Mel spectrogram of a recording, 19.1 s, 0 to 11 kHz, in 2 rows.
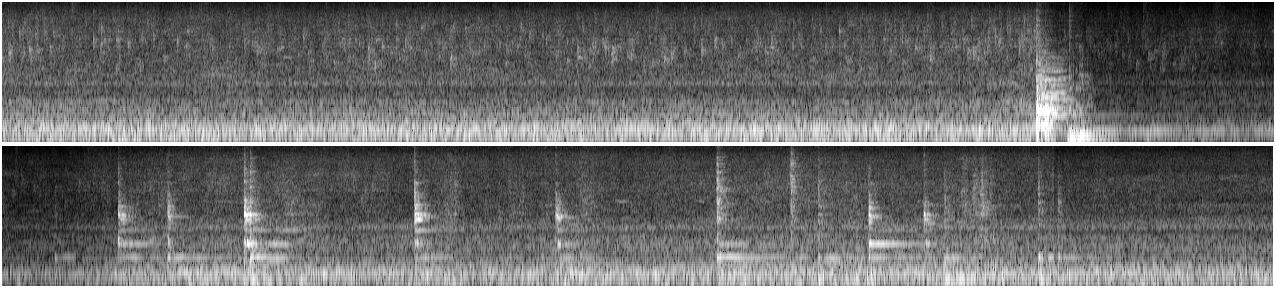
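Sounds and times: onions sizzling in hot oil: 0.0 - 19.0
metallic clang against pot: 7.8 - 9.2, 9.9 - 18.0.

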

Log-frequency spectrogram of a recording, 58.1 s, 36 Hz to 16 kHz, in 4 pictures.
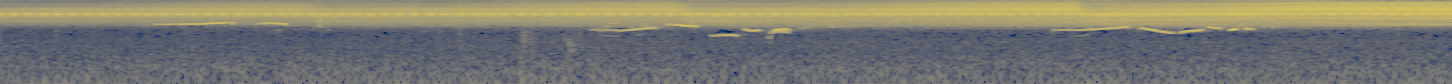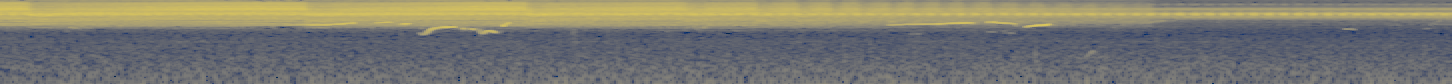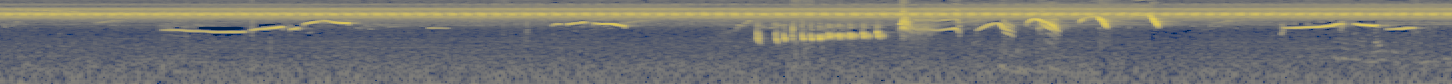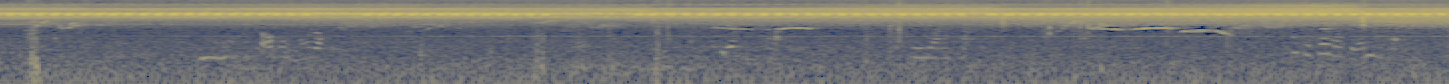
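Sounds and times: high insect drone: 0.0 - 58.0
bird singing whistled phrases: 1.6 - 2.9, 5.9 - 8.1, 10.6 - 12.6, 17.6 - 19.7, 23.4 - 25.1, 30.7 - 32.6, 34.6 - 35.4, 36.6 - 40.7, 41.8 - 43.2, 54.4 - 56.0.

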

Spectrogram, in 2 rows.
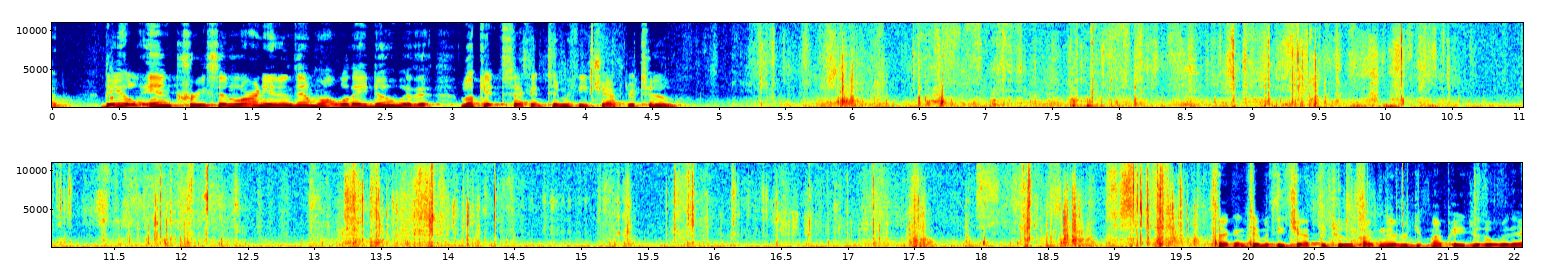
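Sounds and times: thin pages turning: 3.8 - 22.0.

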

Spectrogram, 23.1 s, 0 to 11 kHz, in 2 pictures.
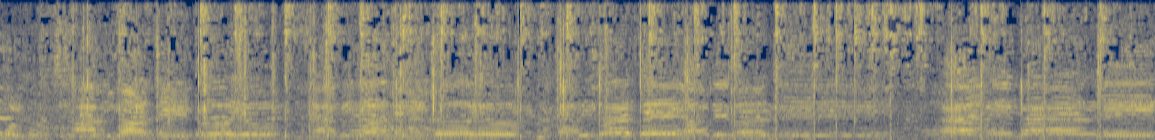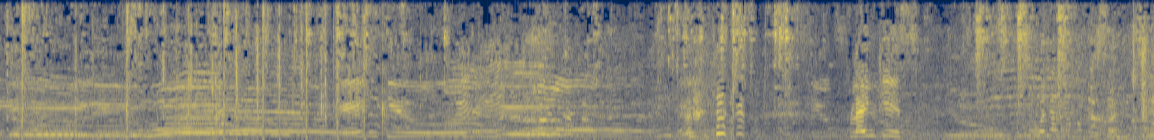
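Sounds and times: group singing birthday song: 0.1 - 13.9
rhythmic hand clapping: 0.6 - 15.9.

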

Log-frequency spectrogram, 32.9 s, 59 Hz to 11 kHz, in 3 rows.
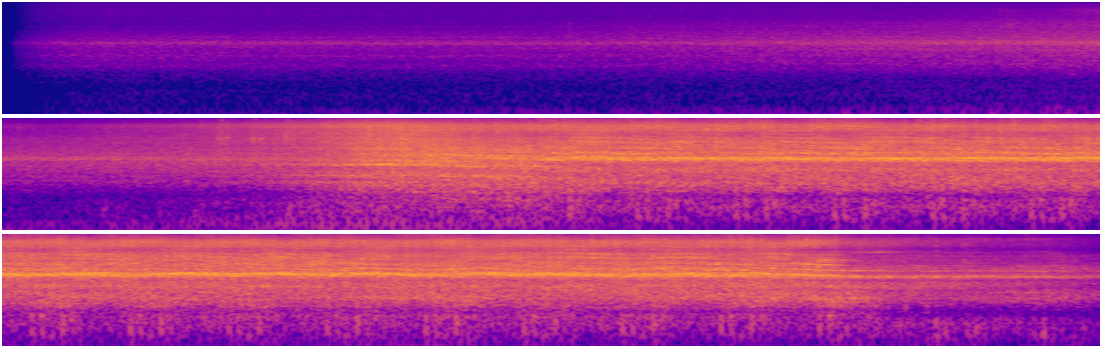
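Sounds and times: train passing at speed: 3.1 - 32.9
steady high tone: 13.6 - 20.1.

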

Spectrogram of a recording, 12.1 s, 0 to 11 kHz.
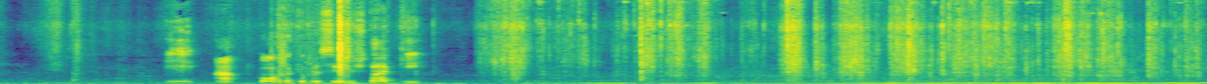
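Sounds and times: low hum: 3.9 - 12.0
metal nuts clinking and rattling: 4.8 - 12.0.

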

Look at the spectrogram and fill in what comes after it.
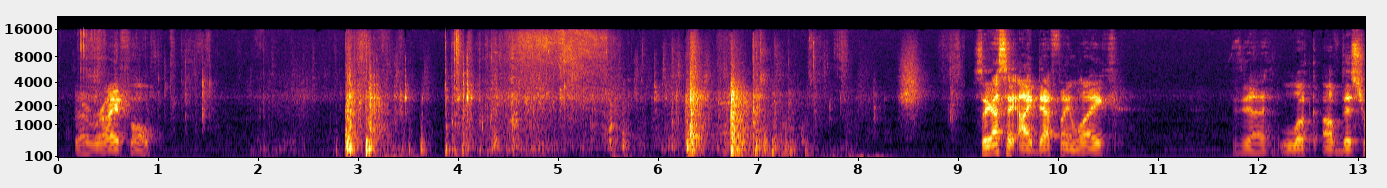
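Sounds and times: cardboard scraping and rustling: 2.9 - 7.6.

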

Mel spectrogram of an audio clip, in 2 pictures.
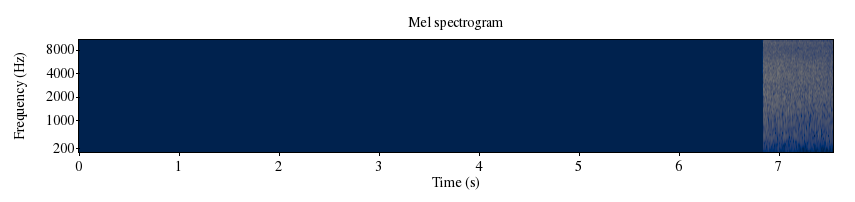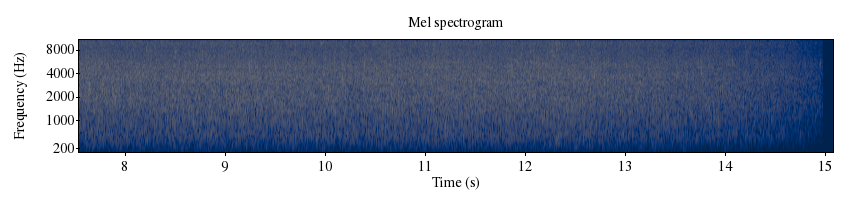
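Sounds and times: stream running over rocks: 6.8 - 15.0.

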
